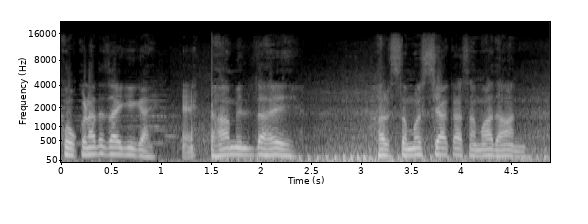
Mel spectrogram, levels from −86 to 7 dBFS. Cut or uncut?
cut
